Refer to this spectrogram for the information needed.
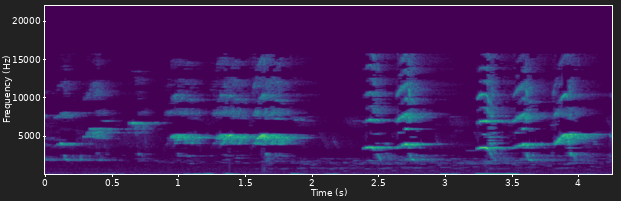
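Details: Loud, close birdsong at dawn in a small park in breeding season: rapid high twittering and sharp chirps in dense bursts, broken by a brief pause, with soft low thumps in the background.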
